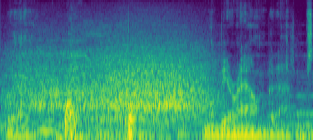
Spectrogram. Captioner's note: crowd roaring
